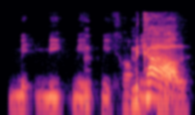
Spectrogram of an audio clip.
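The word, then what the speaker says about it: Michal: last name and so I know how to pronounce it. Um there were two or but the first name Mikall Mikall.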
